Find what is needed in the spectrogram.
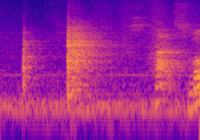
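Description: Spice containers handled on a wooden tabletop: a light knock, then a short, louder clatter as one is set down or picked up.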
